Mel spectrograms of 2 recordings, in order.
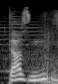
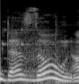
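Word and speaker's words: DAZN: dass die Firma mit den vier Buchstaben nicht Dozen, sondern The Zone ausgesprochen wird.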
